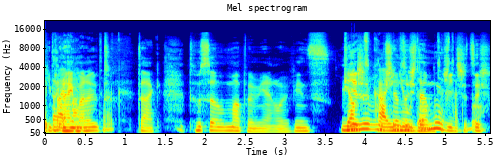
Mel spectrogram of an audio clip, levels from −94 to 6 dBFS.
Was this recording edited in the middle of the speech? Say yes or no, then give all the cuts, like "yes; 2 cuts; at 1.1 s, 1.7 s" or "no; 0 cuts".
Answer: yes; 1 cut; at 3.6 s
